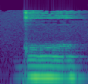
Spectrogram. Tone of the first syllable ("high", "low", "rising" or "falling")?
low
